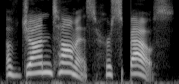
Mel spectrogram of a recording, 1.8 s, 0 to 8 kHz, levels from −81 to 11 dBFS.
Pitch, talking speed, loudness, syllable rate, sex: 255 Hz, 165 wpm, -17 LUFS, 4.2 syllables/s, female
